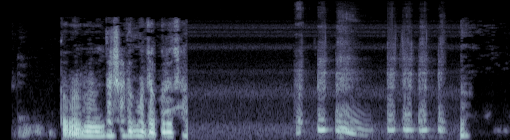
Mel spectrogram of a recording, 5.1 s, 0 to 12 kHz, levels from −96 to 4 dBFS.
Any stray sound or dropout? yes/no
yes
